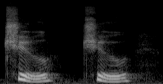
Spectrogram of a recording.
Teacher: make sure that you're saying it quickly you have a nice oo vowel there nice rounded vowel you can think about that as ooh as well if that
